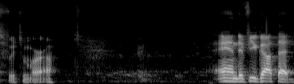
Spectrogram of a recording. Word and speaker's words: Futamura: It's not Futurama, it's Futamura.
